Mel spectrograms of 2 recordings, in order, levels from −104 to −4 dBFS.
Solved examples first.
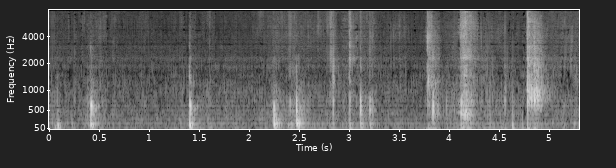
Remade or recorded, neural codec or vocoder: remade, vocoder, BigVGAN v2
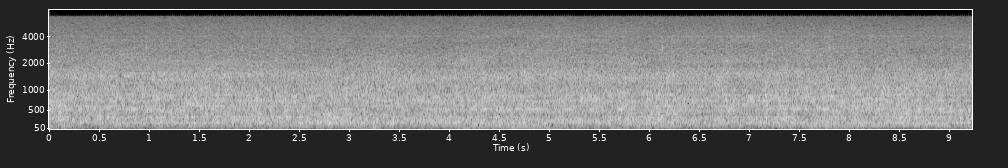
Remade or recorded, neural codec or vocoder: remade, codec, SNAC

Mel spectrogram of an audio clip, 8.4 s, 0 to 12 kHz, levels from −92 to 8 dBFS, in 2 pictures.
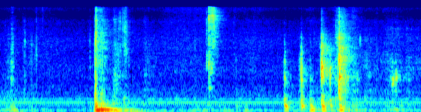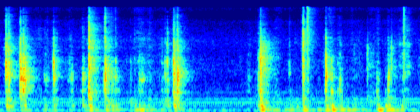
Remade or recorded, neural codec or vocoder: recorded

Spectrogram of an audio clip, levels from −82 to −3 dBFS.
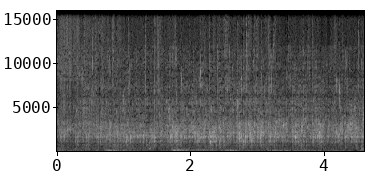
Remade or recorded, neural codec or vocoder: recorded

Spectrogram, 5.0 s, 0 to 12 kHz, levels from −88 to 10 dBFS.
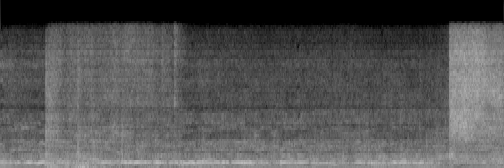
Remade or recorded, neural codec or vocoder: remade, codec, SNAC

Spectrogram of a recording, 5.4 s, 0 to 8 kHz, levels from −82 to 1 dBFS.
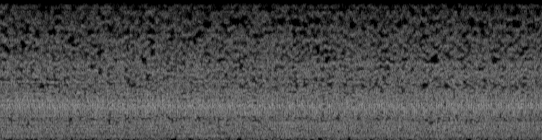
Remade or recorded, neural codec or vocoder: remade, vocoder, BigVGAN v2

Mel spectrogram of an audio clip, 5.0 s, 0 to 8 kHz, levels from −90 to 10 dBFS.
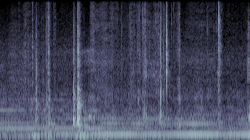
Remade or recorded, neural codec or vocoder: recorded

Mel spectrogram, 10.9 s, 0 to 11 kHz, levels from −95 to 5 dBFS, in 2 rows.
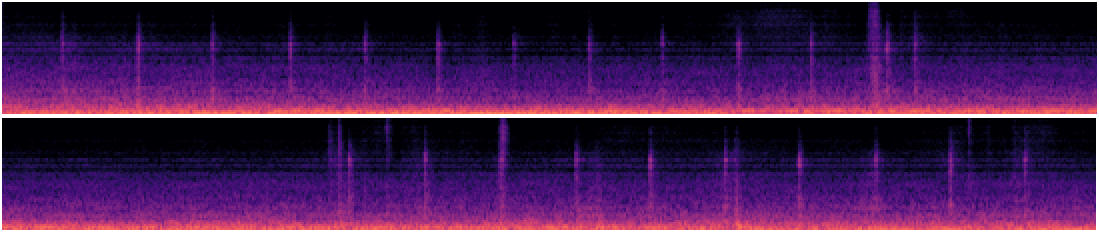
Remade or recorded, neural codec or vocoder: remade, autoencoder, DAC-VAE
